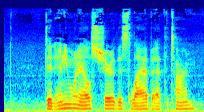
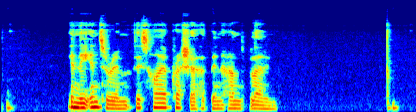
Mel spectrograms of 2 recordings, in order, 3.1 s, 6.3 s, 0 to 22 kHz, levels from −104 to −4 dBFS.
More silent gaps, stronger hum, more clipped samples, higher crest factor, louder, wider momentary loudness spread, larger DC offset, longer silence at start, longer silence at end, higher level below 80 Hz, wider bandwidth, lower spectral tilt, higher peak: neither; neither; neither; about the same, 18 dB vs 18 dB; second, -25 LUFS vs -17 LUFS; second, 7 LU vs 18 LU; neither; about the same, 0.05 s vs 0.1 s; second, 0 s vs 0.3 s; first, -48 dBFS vs -62 dBFS; first, 16 kHz vs 9.8 kHz; about the same, -5 dB/octave vs -5 dB/octave; second, -8 dBFS vs -2 dBFS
